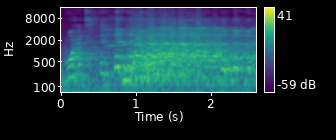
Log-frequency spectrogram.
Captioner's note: laughter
